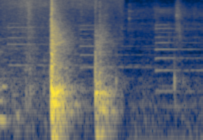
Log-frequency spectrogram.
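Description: Two loud thuds about half a second apart, as of someone storming off, followed after a cut by faint background music over a low hum.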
